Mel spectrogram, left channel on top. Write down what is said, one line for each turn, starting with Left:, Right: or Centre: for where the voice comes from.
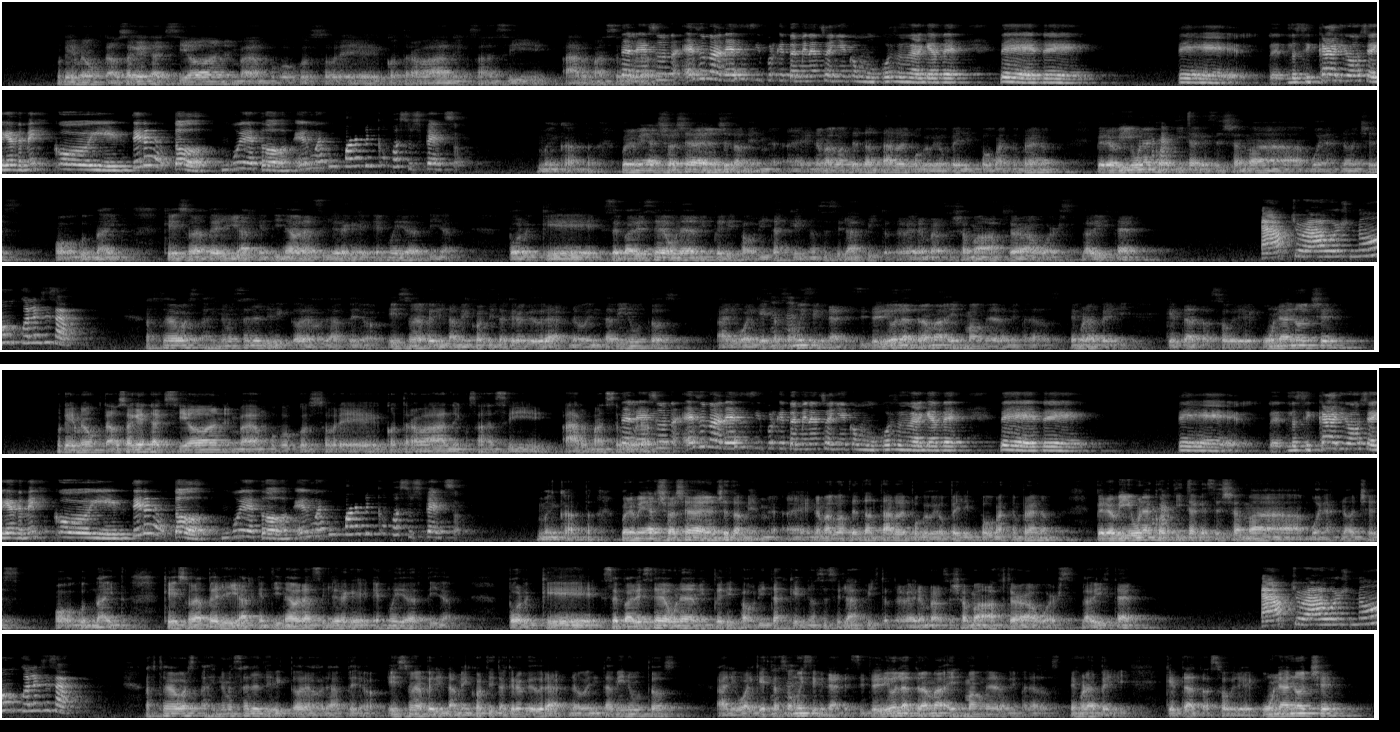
Right: ok, me gusta. O sea que es de acción, va un poco co- sobre contrabando y cosas así, armas, seguro.
Centre: Dale, es, un- es una de esas, sí, porque también enseñé como cosas de allá de, de, de, de, de los sicarios, y allá de México, y tiene de todo, muy de todo. Es, muy- es más bien como suspenso.
Right: Me encanta. Bueno, mira, yo ayer de noche también, me- eh, no me acosté tan tarde porque veo pelis un poco más temprano, pero vi una
Centre: Ajá.
Right: cortita que se llama Buenas noches o Good Night, que es una peli argentina brasilera que es muy divertida, porque se parece a una de mis pelis favoritas que no sé si la has visto, te la voy a nombrar, se llama After Hours. ¿La viste?
Centre: After Hours, no, ¿cuál es esa?
Right: After Hours, ay, no me sale el director ahora, pero es una peli también cortita, creo que dura 90 minutos, al igual que esta,
Centre: Ujú,
Right: son muy similares. Si te digo la trama, es más o menos la misma la dos. Es una peli que trata sobre una noche,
